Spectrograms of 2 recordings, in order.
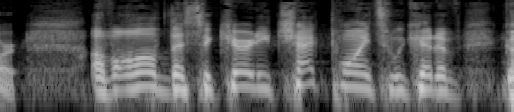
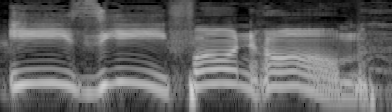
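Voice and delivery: higher, mock alien croak; lightly voiced E.T; 5 semitones higher, much slower than usual. The speaker jokes that he looks like an ancient alien, in a mock E.T. voice.

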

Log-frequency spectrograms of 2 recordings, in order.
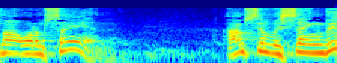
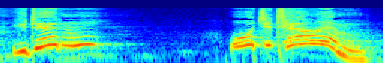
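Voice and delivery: much higher, disbelieving Peter; incredulous Peter; 12 semitones higher, slower than usual. Retold or imitated. Peter asking Jesus in much higher disbelief. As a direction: squeak out disbelief.

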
